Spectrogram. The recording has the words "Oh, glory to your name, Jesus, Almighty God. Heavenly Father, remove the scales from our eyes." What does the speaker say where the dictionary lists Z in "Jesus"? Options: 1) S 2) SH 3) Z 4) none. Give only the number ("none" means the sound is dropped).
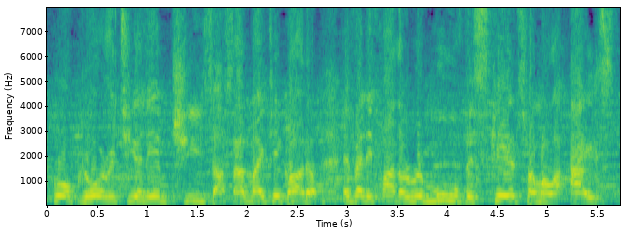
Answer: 3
